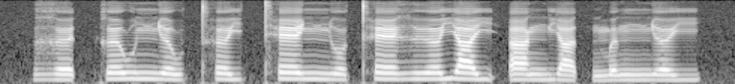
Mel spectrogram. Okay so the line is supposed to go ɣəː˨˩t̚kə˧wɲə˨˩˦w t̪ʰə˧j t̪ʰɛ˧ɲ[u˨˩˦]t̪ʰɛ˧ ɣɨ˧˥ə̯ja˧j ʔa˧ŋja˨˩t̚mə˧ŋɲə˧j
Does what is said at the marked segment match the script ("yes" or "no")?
no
